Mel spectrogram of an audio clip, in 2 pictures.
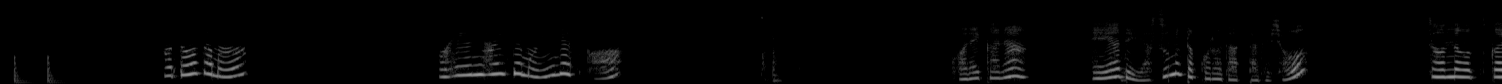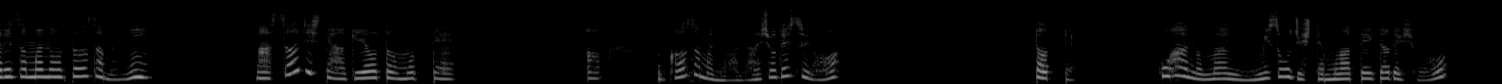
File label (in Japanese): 娘メイドの足腰マッサージ; 巻き返し！; クール妻＆娘メイドのWお仕置き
